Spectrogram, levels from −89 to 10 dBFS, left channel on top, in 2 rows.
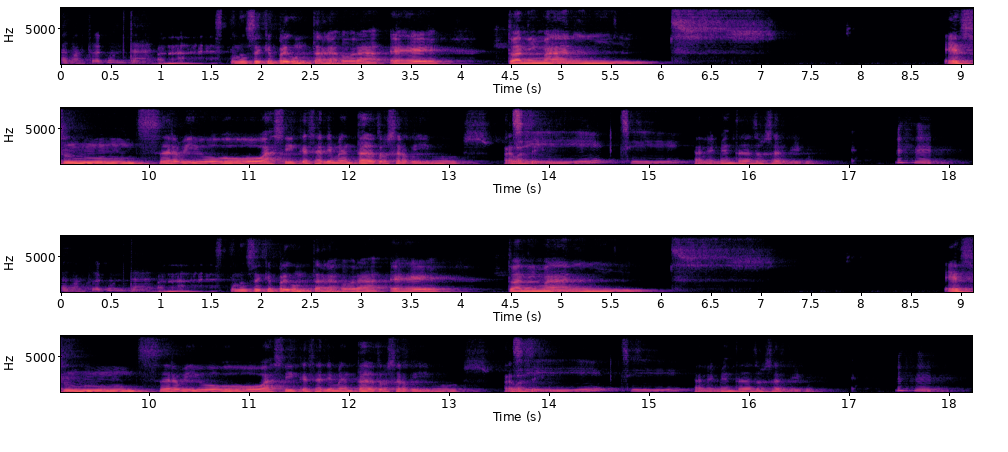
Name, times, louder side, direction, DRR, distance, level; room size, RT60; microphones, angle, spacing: voice 1, 0.0-0.9 13.6-15.3 17.5-17.8, left 1 dB, 50° left, 6 dB, 1.7 m, -37 dB
voice 2, 1.0-3.8 4.5-5.8 6.1-7.0 8.8-14.1 15.5-16.7, left 2 dB, 20° left, 2 dB, 0.7 m, -27 dB
23.0 x 22.0 x 7.4 m, 0.88 s
head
